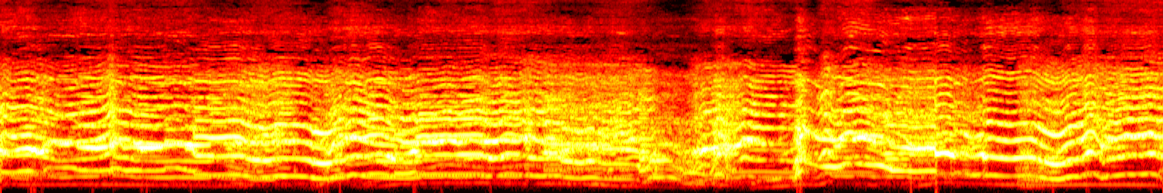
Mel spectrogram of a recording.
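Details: Birthday chorus by five Siberian huskies, woo-ing for their owner: dense, continuous layered howls that waver up and down, with several voices overlapping and swelling throughout.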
